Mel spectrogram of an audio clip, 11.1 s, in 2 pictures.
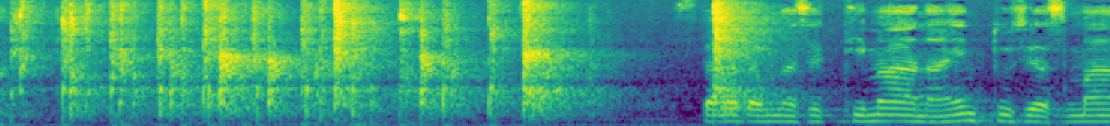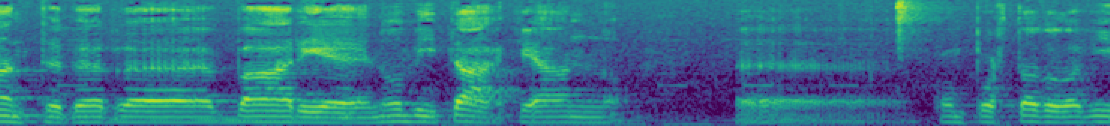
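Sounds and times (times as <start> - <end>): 
applause from a small group: 0.0 - 3.8
speech: 3.5 - 11.0.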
